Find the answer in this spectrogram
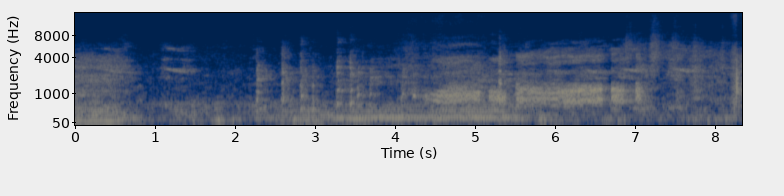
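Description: A Yokohama rooster crows: one long call beginning about three seconds in, with a short break before its final part near seven seconds.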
